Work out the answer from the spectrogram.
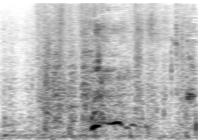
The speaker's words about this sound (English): Come on, speak. Good boy. But can dogs really talk to us by barking?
